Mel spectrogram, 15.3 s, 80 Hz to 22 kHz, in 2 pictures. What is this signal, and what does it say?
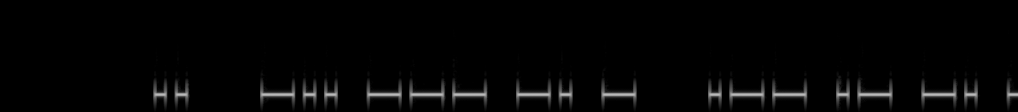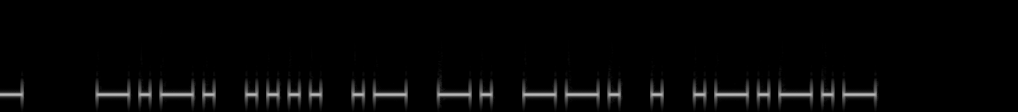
Morse code, heard as a keyed tone, about 16 wpm, 700 Hz. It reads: I DONT WANT CHANGE.
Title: Sentences from Top 1000 Words - Review Part 1 - 15wpm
